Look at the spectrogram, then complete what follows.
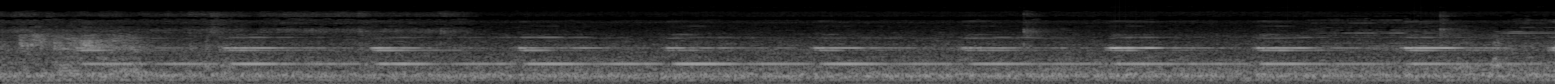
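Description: O gauge model trains running on Fastrack three-rail track, a steady rolling rumble. About a second in, a short ringing tone starts repeating about every three quarters of a second over a steady higher hum.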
